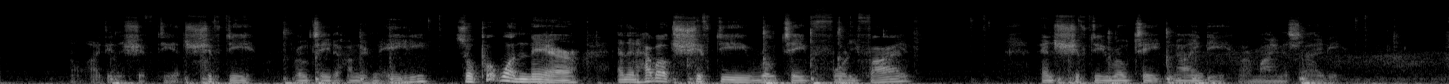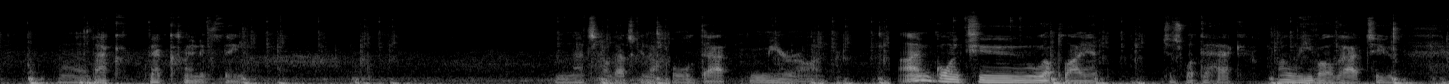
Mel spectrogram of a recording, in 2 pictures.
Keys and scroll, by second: 1.1 Escape, 2.0-3.9 typing, 6.9 shift+d, 7.6 r, 8.1 4, 8.4 5, 10.7 shift+d, 11.1 r, 11.6 9, 11.9 0, 13.0 -, 14.8 Tab, 15.3 alt+a, 25.0 Tab, 28.4 Tab.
